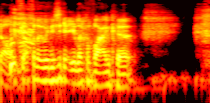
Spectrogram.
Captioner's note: whispered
